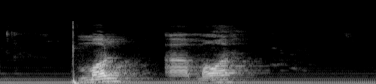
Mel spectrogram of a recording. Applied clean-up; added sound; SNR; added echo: none; Thump, thud; 9 dB; reverberation time 0.6 s.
